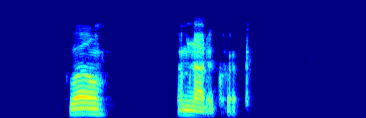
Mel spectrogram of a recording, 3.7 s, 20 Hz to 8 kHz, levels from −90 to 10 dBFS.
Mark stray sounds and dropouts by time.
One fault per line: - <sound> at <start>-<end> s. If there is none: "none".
none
